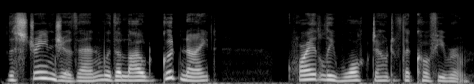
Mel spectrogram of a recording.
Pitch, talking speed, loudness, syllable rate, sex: 190 Hz, 190 wpm, -18 LUFS, 4.9 syllables/s, female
